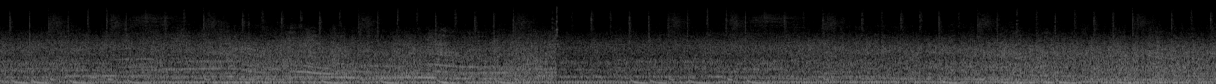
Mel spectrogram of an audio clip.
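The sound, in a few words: race cars starting to move in a sim racing video game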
